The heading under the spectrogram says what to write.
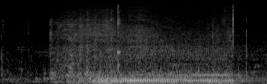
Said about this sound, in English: So I'm going to turn on my car now.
